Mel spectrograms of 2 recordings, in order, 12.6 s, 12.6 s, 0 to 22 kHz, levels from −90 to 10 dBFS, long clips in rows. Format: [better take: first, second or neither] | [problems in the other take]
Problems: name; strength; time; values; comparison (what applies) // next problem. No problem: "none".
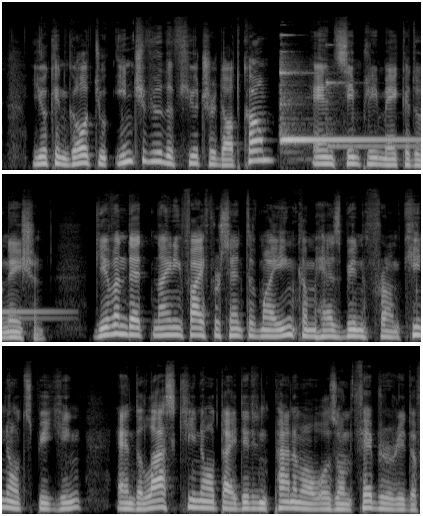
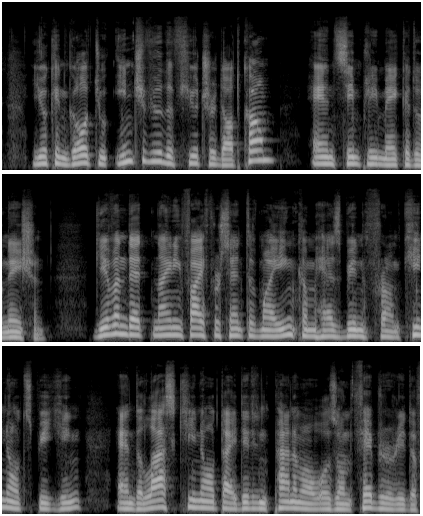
second | doorbell; loud; from 3 to 4.5 s; peak 4 dB above the speech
